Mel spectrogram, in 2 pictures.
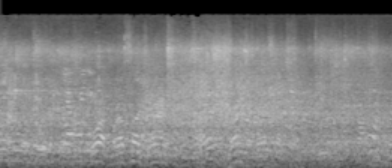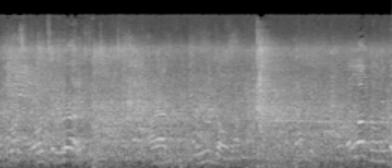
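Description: Many high-pitched young voices shouting and chattering over one another in an ice arena, none clearly picked out. A single sharp knock comes near the end.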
